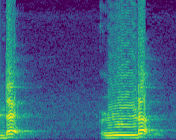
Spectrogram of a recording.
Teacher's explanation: ऐसे व्यंजन जिनके उच्चारण में जिह्वा का अग्र भाग उठा हुआ रहता हो, साथ ही जिह्वा झटके के साथ उच्चारण को पूर्ण करती है, मुख द्वार से बाहर फेंक देती है उस ध्वनि को, तो ऐसे वर्णों को उत्तक्षिप्त या ताड़न जात व्यंजन कहा जाता है।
